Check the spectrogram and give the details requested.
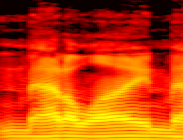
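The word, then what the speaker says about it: Matalin: It's not spelled Madeline. It's M-A-T-A-L-I-N, but Madeline. Okay. I don't know. Mary Madeline. – That's the first name? – That's the second name. Mary Madeline.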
